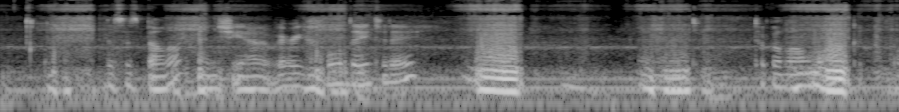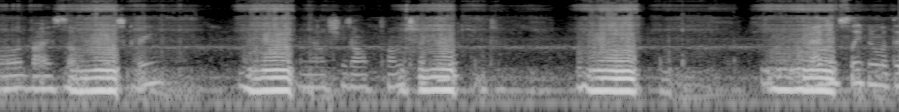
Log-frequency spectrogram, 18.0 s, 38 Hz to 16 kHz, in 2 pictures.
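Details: Four-month-old boxer/bully puppy snoring while asleep, said to happen every night: loud, rattling snores about 35 a minute in a quiet room; ordinary snoring.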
